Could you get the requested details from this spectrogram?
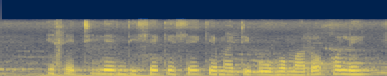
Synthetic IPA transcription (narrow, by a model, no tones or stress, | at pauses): ɪχetʰileŋ̩diɬekʼɛɬekʼɪmatʼibʊɦɔmarɔk͡xʰɔlɪ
